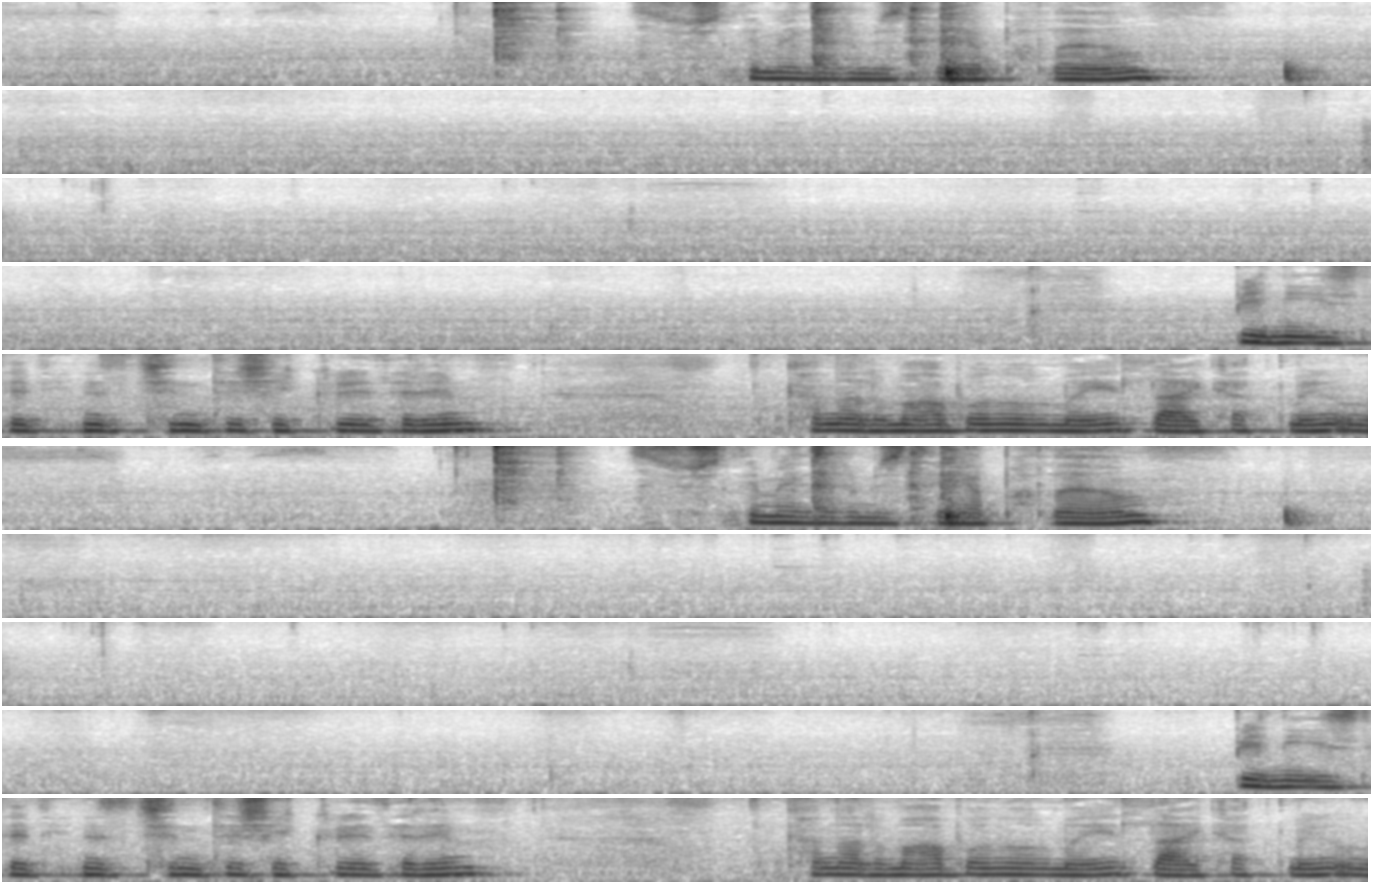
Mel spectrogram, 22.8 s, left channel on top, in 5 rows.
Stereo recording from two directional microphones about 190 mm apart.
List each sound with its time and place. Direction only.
2.0 s speech: 65° right (ahead or behind)
17.1 s a sound: 40° right (ahead or behind)
17.7 s speech: 40° right (ahead or behind)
